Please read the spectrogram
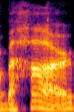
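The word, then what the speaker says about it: Bexar: where San Antonio sits in what we pronounce as Bear County or Bahar B X is The Alamo was originally San Antonio de Bahar.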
